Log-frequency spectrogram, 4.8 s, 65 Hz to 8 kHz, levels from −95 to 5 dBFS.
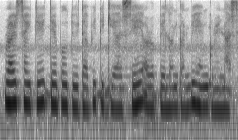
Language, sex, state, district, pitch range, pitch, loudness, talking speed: Nagamese, female, Nagaland, Dimapur, 200-230 Hz, 210 Hz, -17 LUFS, 190 wpm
